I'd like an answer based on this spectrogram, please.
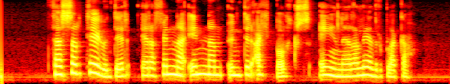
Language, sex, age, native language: Icelandic, female, 30-39, Icelandic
